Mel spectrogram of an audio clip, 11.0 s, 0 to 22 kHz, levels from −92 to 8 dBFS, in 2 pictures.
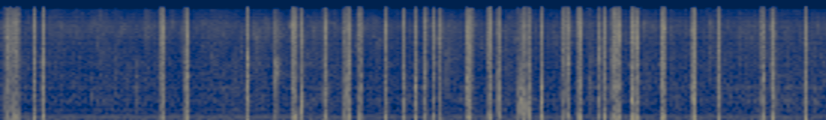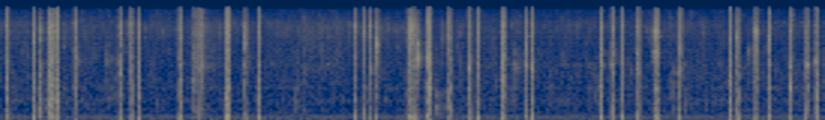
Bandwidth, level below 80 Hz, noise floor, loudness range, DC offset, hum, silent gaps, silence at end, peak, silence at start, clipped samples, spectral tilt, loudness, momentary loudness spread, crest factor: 17 kHz; -50 dBFS; -52 dBFS; 2 LU; under 0.1%; none; none; 0.2 s; -8 dBFS; 0 s; under 0.1%; -1 dB/octave; -28 LUFS; 7 LU; 24 dB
